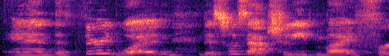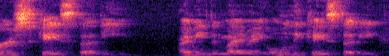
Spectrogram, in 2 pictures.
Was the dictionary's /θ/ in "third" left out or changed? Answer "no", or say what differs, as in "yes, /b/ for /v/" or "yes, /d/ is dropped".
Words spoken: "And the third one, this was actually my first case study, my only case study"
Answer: no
